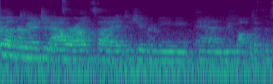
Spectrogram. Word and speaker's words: Giverny: I think it's Giverny.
